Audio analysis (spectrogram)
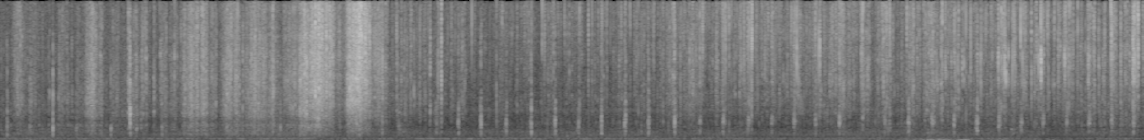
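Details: Rabbit munching its food without pause: quick, crunchy chewing clicks about three per second, with a couple of brief louder rustles partway through.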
